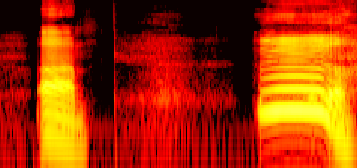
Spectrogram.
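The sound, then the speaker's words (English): A person yawns: a short, falling vocal groan, a soft breathy pause, then a longer, loud drawn-out yawn that tails off at the end. “It's a yawn.”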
